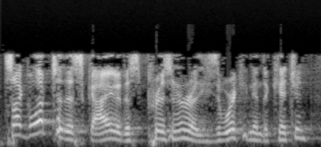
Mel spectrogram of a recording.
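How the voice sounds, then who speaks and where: A man preaching his testimony, swinging between hushed, grave passages and excited bursts. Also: on the high side, fast talker, husky. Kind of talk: sermon testimony. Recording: dull lo-fi recording.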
